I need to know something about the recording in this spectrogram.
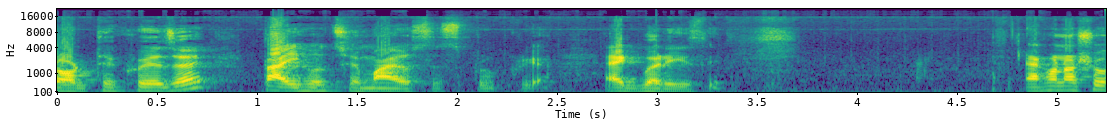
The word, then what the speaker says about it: মায়োসিস: পরবর্তীতে গ্রিক মূল শব্দ মায়ম। এর মানে হচ্ছে রাস পাওয়া। এর উপর ভিত্তি করে বানান করা হয় মায়োসিস। এখন এটি মায়োসিস হিসেবে হচ্ছে উচ্চারিত।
